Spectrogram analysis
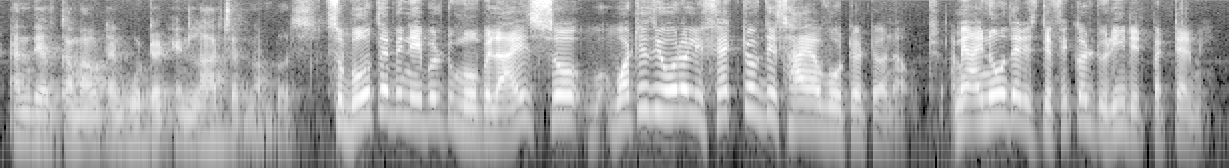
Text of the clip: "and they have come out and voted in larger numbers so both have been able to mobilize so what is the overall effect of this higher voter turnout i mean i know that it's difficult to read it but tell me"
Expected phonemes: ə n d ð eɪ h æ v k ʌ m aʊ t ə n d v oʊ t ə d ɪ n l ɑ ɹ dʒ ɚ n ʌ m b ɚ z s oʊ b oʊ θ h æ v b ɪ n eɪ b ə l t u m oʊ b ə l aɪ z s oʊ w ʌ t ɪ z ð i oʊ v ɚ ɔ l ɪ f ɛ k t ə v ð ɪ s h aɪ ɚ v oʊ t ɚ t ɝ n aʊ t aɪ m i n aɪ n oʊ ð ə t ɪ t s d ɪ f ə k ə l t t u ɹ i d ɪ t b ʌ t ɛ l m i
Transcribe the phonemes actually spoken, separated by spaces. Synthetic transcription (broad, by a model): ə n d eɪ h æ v k ʌ m aʊ t ə n d v oʊ t ə d ɪ n l ɑ ɹ dʒ ɚ n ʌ m b ɚ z s oʊ b oʊ t h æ v b ɪ n eɪ b ə l t u m oʊ b ə l aɪ z s oʊ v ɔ t ɪ z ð i oʊ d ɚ l ɪ f ɛ k t ə v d ɪ s h aɪ ɚ v oʊ t ɚ t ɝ n aʊ t aɪ m i n aɪ n oʊ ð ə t ɪ t s d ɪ f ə k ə l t t u ɹ i d ɪ t b ʌ t ɛ l m i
